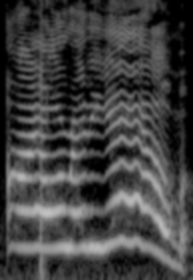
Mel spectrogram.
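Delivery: high, loud, slow defiant shout; defiant outburst. Real, not acted. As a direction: fling it back at the critics. Defiant reply to critics.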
